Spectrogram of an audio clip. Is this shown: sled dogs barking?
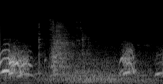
yes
